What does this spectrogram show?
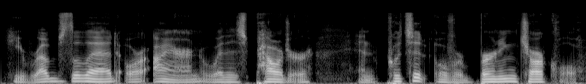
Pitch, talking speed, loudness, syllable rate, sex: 115 Hz, 155 wpm, -19 LUFS, 3.8 syllables/s, male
